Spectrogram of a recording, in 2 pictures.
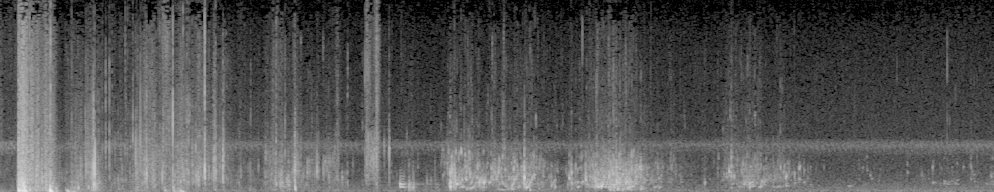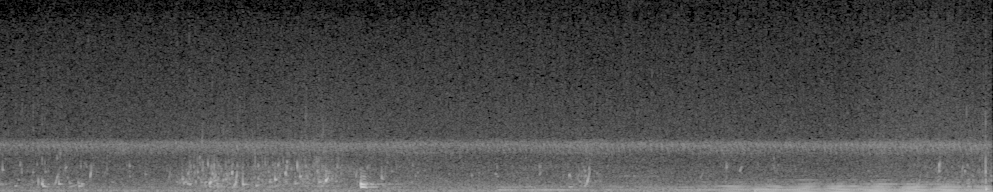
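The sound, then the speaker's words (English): Loud splashing and sloshing of water for several seconds as a person slips into the water at night under a full moon, then quieter ripples and a few softer splashes, with a low steady hum rising near the end. “There's little bats flying overhead, and there's a pretty full moon out, so I'm going to try and slip into the water now.”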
